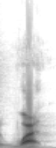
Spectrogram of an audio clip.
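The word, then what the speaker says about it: 卍: much often it's pronounced one okay like the character 10,000 in Chinese one so that's about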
